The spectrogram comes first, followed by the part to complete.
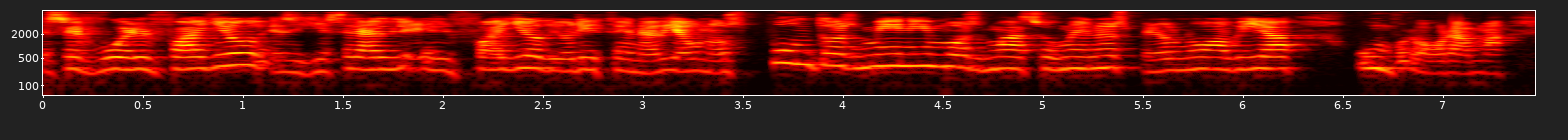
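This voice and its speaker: A woman with a European Spanish accent speaks at a moderate pace. Her pitch is high, with ordinary variation. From Spain. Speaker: journalist and political analyst. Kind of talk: interview analysis.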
